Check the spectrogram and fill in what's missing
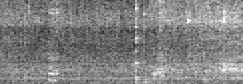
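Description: Spice paste with chili and salt being sautéed for a rohu fish curry gives a soft, steady sizzle with occasional spatula scrapes and stirring knocks in the pan, close by and without talk.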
